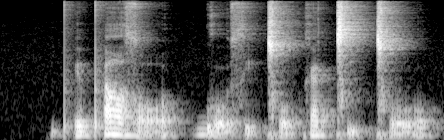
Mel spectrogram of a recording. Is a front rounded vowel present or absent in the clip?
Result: absent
